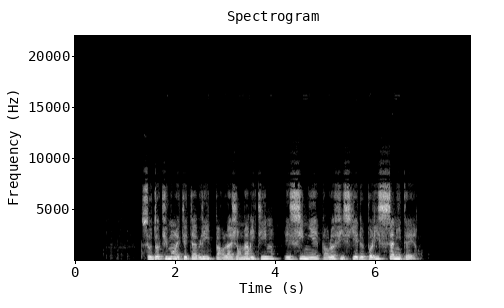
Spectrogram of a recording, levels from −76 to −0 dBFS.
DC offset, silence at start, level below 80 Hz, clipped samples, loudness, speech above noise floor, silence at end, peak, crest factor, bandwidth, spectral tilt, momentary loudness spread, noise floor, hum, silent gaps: under 0.1%; 1.35 s; -48 dBFS; under 0.1%; -14 LUFS; over 76 dB; 1.1 s; -2 dBFS; 14 dB; 7.8 kHz; -5.5 dB/octave; 7 LU; under -90 dBFS; none; none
